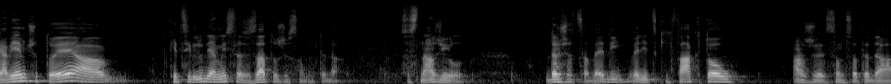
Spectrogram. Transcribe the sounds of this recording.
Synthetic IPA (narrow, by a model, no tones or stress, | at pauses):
jaʋɪɛmt͡ʃɔt̪ɔjɛa | kɛcsiʎudɪamislɪaʒɛzat̪ɔʒɛsɔmt̪ɛd̪a̰ | sasnaʒil | d̪r̩ʒacsaʋɛd̪iʋɛɟɛt͡skixfakt̪ɔʊ | ʔaʒɛsɔmsat̪ɛd̪a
